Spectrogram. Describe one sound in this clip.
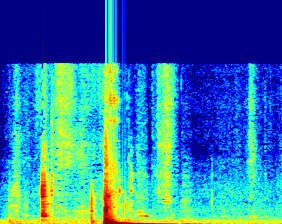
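A heavy power tool is set down with a dull thud.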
